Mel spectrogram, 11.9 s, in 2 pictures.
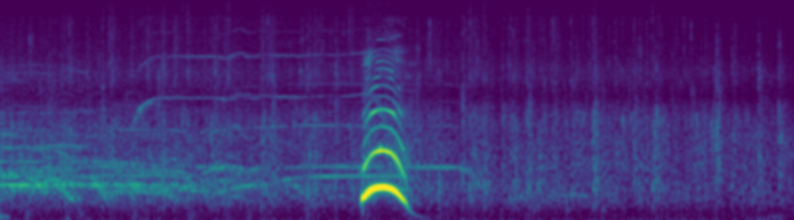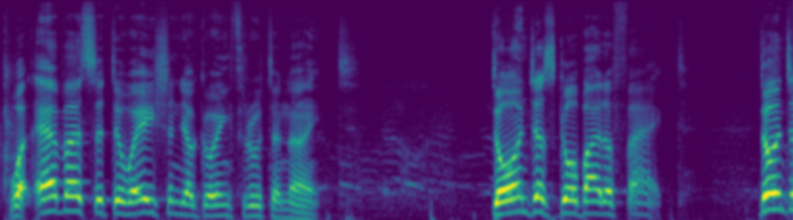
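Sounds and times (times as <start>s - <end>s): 
audience applause: 0.0s - 6.1s
speech: 6.0s - 8.5s, 9.6s - 11.0s, 11.6s - 11.9s.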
